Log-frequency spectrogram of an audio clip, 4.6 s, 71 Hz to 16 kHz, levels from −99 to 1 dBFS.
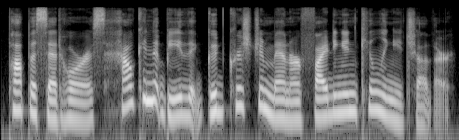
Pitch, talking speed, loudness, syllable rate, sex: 200 Hz, 220 wpm, -20 LUFS, 5.9 syllables/s, female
